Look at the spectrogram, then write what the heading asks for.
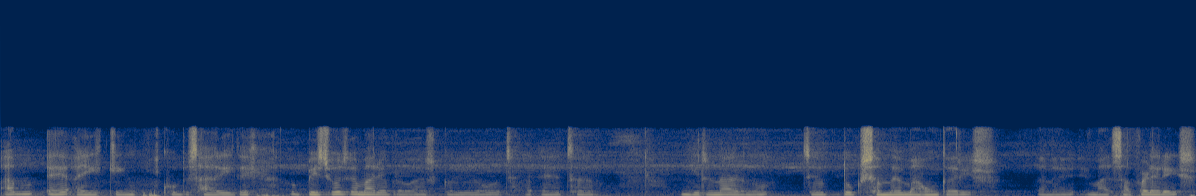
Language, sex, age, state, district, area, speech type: Gujarati, female, 18-30, Gujarat, Rajkot, urban, spontaneous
